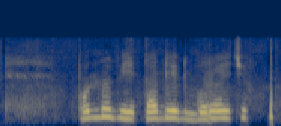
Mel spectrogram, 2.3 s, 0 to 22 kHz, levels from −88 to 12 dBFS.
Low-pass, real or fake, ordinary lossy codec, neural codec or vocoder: 7.2 kHz; fake; none; codec, 16 kHz, 2 kbps, FreqCodec, smaller model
